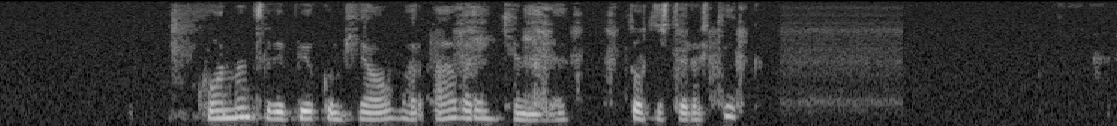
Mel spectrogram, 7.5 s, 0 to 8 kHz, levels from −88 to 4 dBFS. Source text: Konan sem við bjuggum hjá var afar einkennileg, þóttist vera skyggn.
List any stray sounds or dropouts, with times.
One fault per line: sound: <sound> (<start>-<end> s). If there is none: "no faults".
no faults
